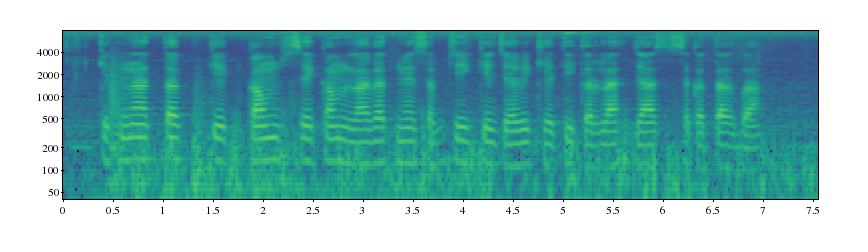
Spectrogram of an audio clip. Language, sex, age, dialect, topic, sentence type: Bhojpuri, male, 18-24, Southern / Standard, agriculture, question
